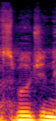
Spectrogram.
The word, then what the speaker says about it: Smoogen: in the studio with us today uh Smoojin. He is the HCM consultant for Pelocity. Am I pronouncing your name correctly?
